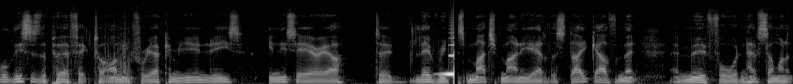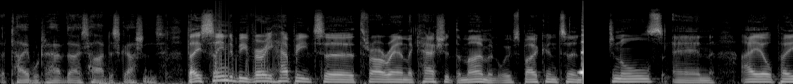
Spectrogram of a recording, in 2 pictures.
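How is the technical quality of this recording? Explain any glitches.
The recording has two kinds of glitch, each occurring twice.

From 0.86 to 1.35 s and again from 10.08 to 10.90 s, a gritty, tearing crackle rides over the sound. This is processor overload crackle. The processor kept missing its deadlines for very short buffers, around a millisecond and a half each, dozens in a row. Each missed buffer became a sliver of silence with hard edges, and the run of tiny dropouts adds up to that harsh burst.

From 4.33 to 4.58 s and from 13.70 to 14.03 s, a tone of around 500 Hz swells to a loud squeal and then cuts out. This is an unstable filter. A recursive filter with bad coefficients fed its output back until it grew without limit, clipped and overflowed. The first tone builds over 210 ms and is followed by 45 ms of silence. The second builds in just 59 ms and leaves 270 ms of silence before the filter resets.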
